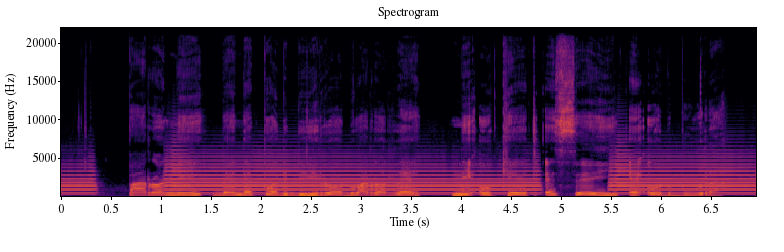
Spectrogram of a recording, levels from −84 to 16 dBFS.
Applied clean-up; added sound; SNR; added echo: none; Trumpet; 3 dB; none.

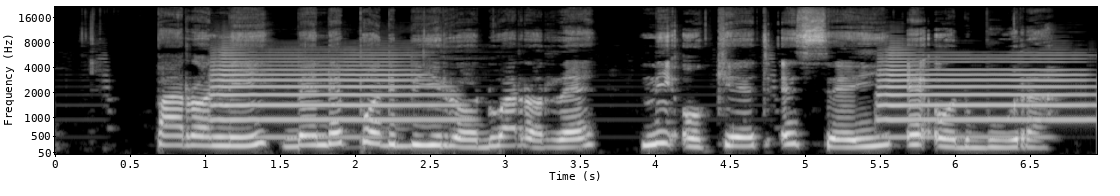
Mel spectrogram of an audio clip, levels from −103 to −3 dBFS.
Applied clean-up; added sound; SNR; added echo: classical method Wiener filter.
